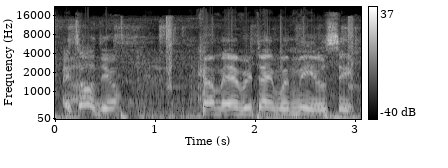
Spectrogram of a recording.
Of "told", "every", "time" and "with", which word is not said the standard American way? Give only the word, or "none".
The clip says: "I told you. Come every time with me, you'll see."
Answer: told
